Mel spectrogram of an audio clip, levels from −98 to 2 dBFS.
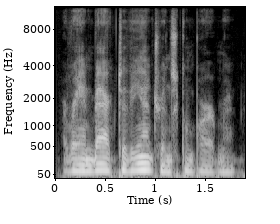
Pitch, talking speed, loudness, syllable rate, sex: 85 Hz, 220 wpm, -17 LUFS, 6.5 syllables/s, male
